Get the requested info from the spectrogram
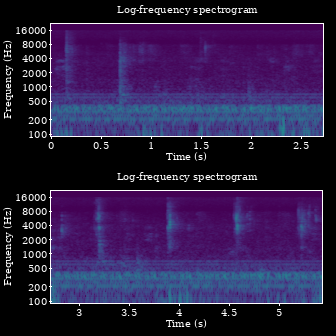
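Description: A person chewing food and smacking their lips, with several short, sharp wet smacks spread through the moment. A steady low hum runs underneath.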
